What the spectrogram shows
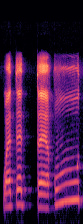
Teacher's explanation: تا باریک، قوف موٹا پڑا جائے گا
